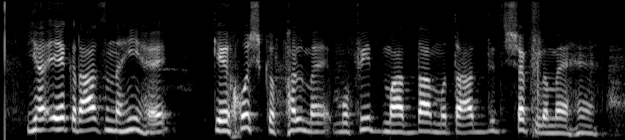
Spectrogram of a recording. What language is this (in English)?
Urdu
